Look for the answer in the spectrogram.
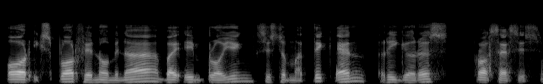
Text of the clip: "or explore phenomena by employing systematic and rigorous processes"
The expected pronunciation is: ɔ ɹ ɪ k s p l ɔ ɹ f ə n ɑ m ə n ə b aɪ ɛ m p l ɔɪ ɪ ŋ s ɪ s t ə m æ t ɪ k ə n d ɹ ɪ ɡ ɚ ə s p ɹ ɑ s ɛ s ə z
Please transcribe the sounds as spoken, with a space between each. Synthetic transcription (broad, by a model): ɔ ɹ ɪ k s p l ɔ ɹ f ə n ɑ m ə n ə b aɪ ɛ m p l ɔɪ ɪ ŋ s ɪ s t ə m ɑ t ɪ k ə n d ɹ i ɡ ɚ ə s p ɹ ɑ s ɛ s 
